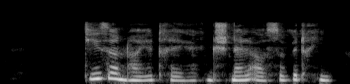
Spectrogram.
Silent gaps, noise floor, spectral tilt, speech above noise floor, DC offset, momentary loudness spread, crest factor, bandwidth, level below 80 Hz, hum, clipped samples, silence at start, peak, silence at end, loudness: none; -76 dBFS; -5 dB/octave; 57 dB; under 0.1%; 10 LU; 14 dB; 7.6 kHz; -56 dBFS; none; under 0.1%; 0.85 s; -6 dBFS; 0.2 s; -20 LUFS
